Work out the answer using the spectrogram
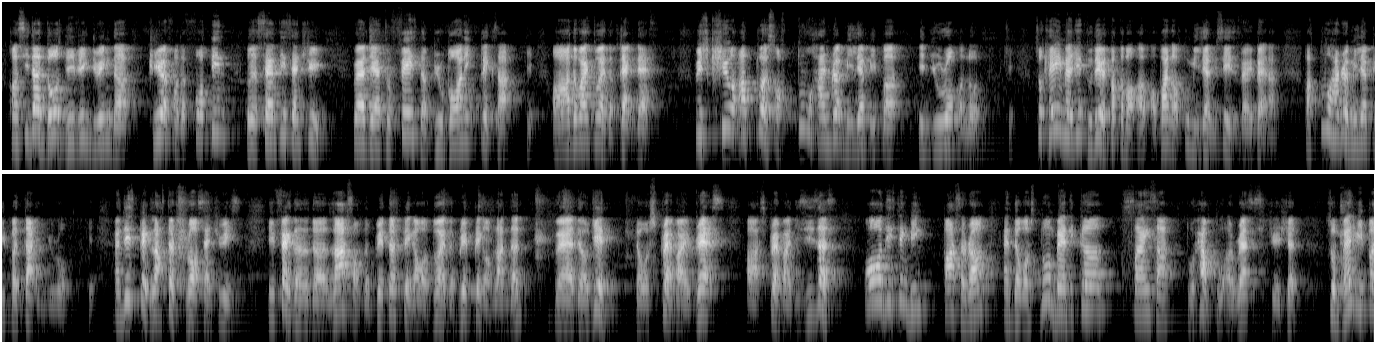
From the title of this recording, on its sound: Recorded Live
